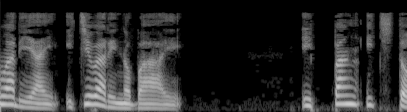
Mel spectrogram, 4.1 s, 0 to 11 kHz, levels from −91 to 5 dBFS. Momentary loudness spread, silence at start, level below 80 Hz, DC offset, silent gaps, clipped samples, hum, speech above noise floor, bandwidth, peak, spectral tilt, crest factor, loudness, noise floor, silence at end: 10 LU; 0 s; -58 dBFS; under 0.1%; none; under 0.1%; none; 52 dB; 7.6 kHz; -8 dBFS; -5.5 dB/octave; 18 dB; -24 LUFS; -75 dBFS; 0 s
